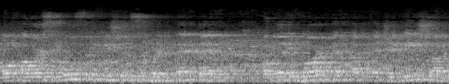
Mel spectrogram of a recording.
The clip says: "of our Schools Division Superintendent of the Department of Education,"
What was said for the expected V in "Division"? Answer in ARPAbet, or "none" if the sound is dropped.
none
